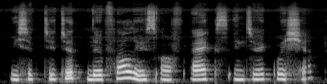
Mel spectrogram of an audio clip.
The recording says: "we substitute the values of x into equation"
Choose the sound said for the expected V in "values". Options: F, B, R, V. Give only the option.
F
